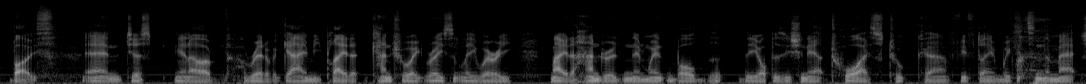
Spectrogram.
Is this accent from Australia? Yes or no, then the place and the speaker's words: yes; Harvey, Western Australia, Australia; the town where we grew up in Western Australia, Harvey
